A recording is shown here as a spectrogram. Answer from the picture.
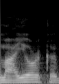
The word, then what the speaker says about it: Mallorca: It's written M-A-L-L-O-R-C-A, pronounced Mallorca.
